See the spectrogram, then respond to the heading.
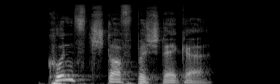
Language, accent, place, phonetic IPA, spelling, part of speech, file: German, Germany, Berlin, [ˈkʊnstʃtɔfbəˌʃtɛkə], Kunststoffbestecke, noun, De-Kunststoffbestecke.ogg
- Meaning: nominative/accusative/genitive plural of Kunststoffbesteck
